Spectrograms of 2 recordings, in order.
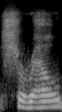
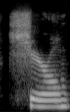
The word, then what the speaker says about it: Sherrell: sh r r l l it looks like cherelle but it's actually pronounced Cheryl like the girl's name uh so if you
